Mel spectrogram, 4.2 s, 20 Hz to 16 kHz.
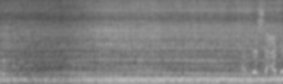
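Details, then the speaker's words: Honda CB350F restoration, carbs not yet tuned, warming up: low, lumpy, wandering idle that slowly drifts down; sounds rich with unburned fuel, and a vacuum leak is suspected. "but otherwise sounds a bit rich to me actually they're getting a bit of unburned fuel coming out and it sounds like there's a vacuum leak too"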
